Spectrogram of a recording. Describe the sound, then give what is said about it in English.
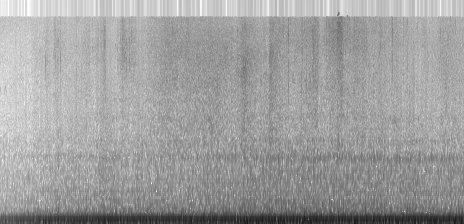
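A flatbed truck loaded with bales of hay drives in a wide arc around a bison pen, its engine rumbling steadily with a deep, continuous motor drone and faint rattling at low speed, with no one talking. “I spend the later part of the day on a flatbed truck”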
